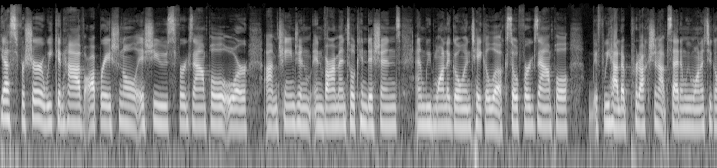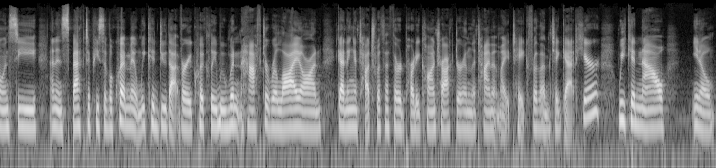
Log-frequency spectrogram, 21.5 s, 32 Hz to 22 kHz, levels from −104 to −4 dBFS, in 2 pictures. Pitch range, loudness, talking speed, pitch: 160-180 Hz, -21 LUFS, 230 wpm, 170 Hz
